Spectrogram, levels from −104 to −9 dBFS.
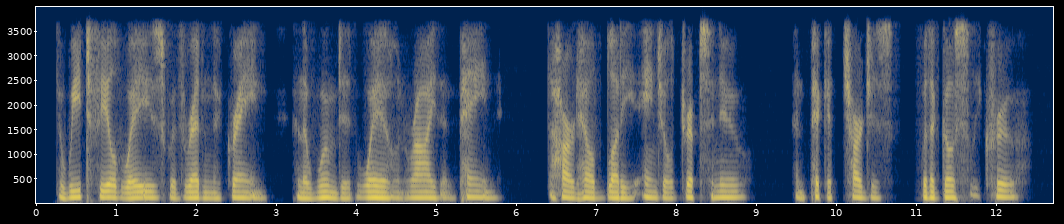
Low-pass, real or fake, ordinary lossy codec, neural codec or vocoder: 3.6 kHz; fake; AAC, 32 kbps; codec, 16 kHz, 0.9 kbps, LongCat-Audio-Codec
